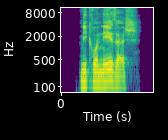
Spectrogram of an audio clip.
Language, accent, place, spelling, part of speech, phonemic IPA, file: German, Germany, Berlin, mikronesisch, adjective, /ˌmikʁoˈneːzɪʃ/, De-mikronesisch.ogg
- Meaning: Micronesian (of, from, or pertaining to Micronesia or the Micronesian people)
